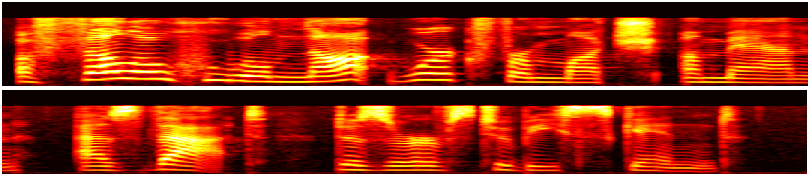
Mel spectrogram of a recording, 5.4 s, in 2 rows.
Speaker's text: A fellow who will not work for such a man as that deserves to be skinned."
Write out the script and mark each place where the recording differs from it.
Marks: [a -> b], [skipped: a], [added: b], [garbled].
A fellow who will not work for [such -> much] a man as that deserves to be skinned."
